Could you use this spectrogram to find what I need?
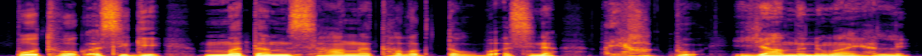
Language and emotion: Manipuri, surprised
